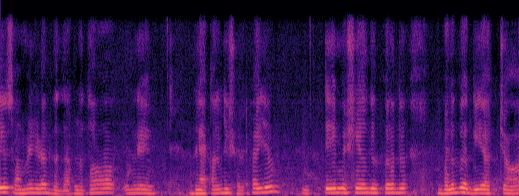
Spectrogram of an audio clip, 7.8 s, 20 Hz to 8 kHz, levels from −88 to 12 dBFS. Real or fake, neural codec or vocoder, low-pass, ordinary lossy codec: fake; codec, 16 kHz, 2 kbps, FreqCodec, smaller model; 7.2 kHz; none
